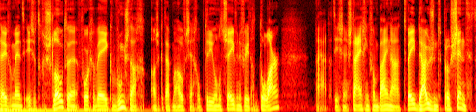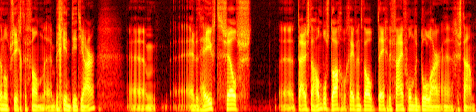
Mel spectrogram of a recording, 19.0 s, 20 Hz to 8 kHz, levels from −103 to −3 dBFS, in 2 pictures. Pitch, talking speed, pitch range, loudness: 100 Hz, 165 wpm, 95-105 Hz, -22 LUFS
